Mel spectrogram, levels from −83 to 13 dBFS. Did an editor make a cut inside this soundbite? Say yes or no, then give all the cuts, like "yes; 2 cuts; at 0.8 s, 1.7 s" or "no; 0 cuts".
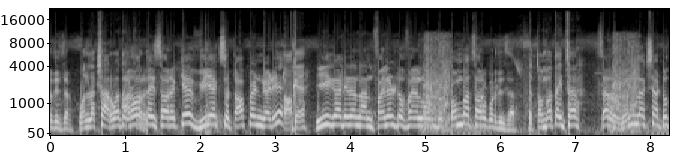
yes; 2 cuts; at 3.2 s, 6.2 s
